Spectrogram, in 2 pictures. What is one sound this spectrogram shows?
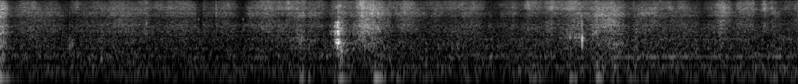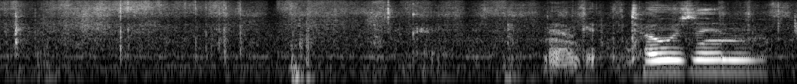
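Hands rustle a sock as it is pulled and smoothed.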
